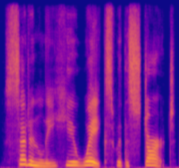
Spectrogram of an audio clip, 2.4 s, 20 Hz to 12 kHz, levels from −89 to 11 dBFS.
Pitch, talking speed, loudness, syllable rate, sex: 240 Hz, 150 wpm, -17 LUFS, 4.4 syllables/s, female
